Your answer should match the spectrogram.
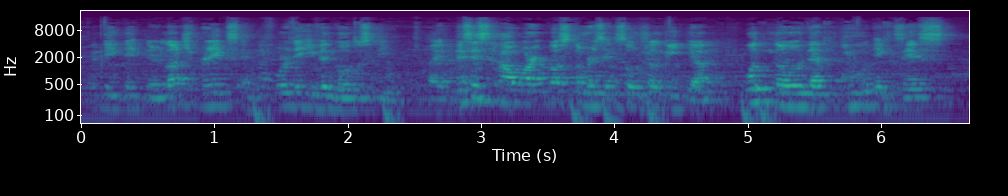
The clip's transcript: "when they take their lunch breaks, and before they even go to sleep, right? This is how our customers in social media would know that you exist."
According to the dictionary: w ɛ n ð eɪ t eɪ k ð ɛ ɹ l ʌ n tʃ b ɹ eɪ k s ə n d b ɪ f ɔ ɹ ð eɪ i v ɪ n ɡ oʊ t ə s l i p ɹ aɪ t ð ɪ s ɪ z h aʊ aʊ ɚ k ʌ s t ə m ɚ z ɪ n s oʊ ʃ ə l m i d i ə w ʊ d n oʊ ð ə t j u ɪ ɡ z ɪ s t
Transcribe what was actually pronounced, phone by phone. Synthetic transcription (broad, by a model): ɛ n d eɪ t eɪ k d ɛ ɹ l ʌ n tʃ b ɹ eɪ k s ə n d b ɪ f ɔ ɹ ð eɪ i v ɪ n ɡ oʊ t ə s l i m ɹ aɪ t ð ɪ s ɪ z h aʊ aʊ ɚ k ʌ s t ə m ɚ s ɪ n s oʊ ʃ ə l m i d i ə w ʊ d n oʊ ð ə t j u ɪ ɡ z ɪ s t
